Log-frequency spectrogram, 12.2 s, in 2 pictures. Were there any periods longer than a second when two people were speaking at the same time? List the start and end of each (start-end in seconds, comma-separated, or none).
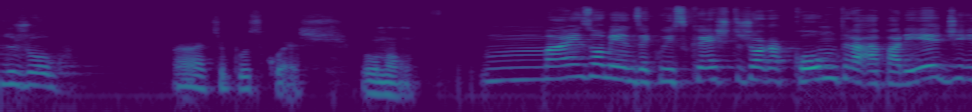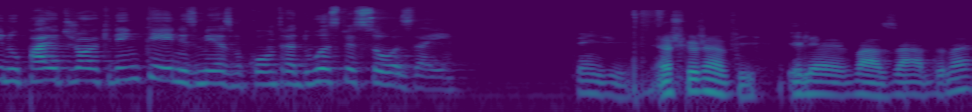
none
